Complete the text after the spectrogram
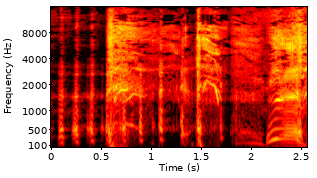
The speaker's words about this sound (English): I've been drinking tea with honey and lemon to keep my cough down, so you need to keep your cough in check.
